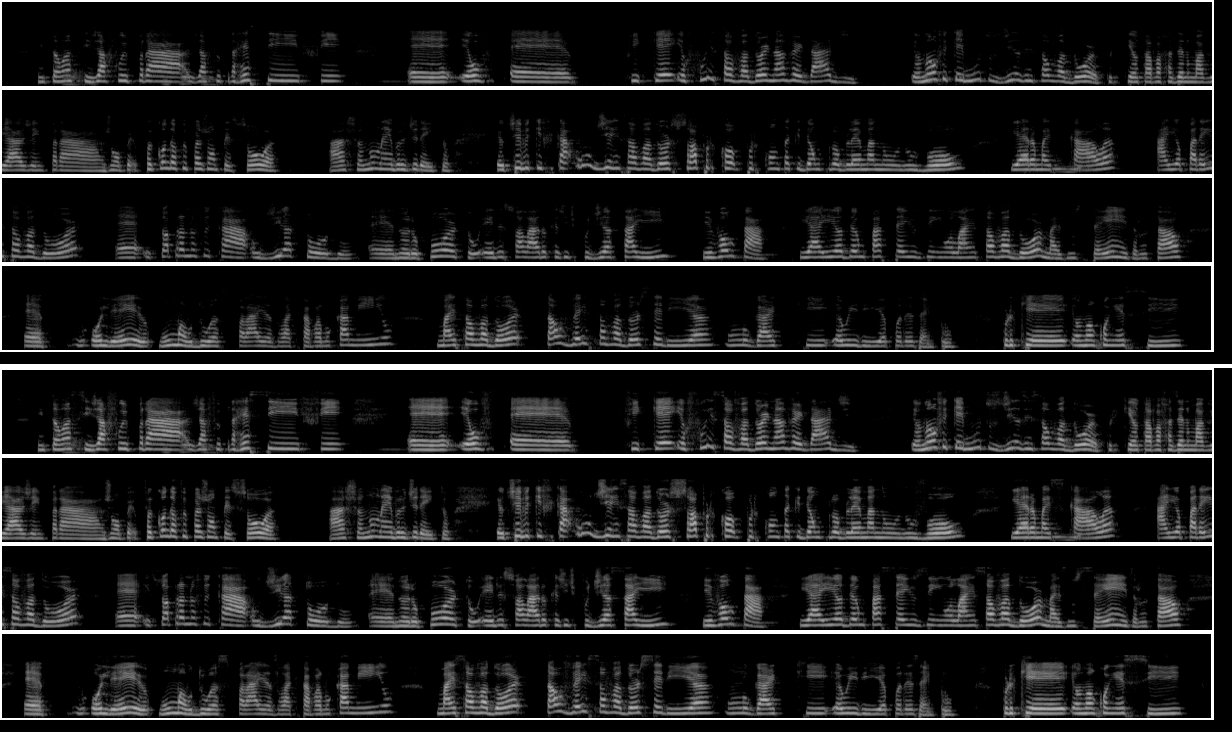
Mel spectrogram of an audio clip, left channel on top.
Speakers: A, on the right (about 55°); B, on the right (about 35°).
A: Então,
B: É,
A: assim, já fui para
B: com certeza.
A: já fui para Recife, é, eu é, fiquei, eu fui em Salvador, na verdade, eu não fiquei muitos dias em Salvador, porque eu estava fazendo uma viagem para João, Pe- foi quando eu fui para João Pessoa, acho, eu não lembro direito. Eu tive que ficar um dia em Salvador só por, co- por conta que deu um problema no, no voo e era uma escala.
B: Uhum.
A: Aí eu parei em Salvador. é, e só para não ficar o dia todo, é, no aeroporto, eles falaram que a gente podia sair e voltar. E aí eu dei um passeiozinho lá em Salvador, mas no centro e tal. É, olhei uma ou duas praias lá que estava no caminho, mas Salvador, talvez Salvador seria um lugar que eu iria, por exemplo, porque eu não conheci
